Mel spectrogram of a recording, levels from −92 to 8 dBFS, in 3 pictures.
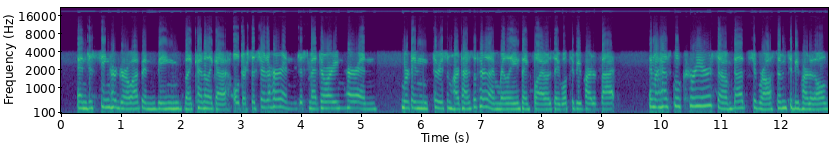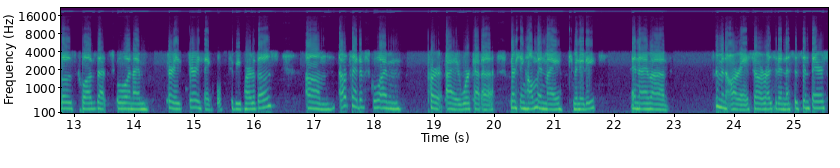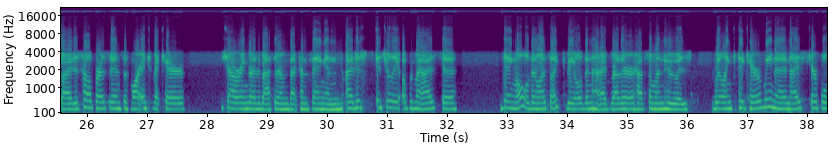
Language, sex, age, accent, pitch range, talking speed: English, female, 10-29, American, 215-240 Hz, 230 wpm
